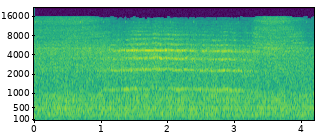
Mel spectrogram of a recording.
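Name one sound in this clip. Train brakes squeal with a steady high whine.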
